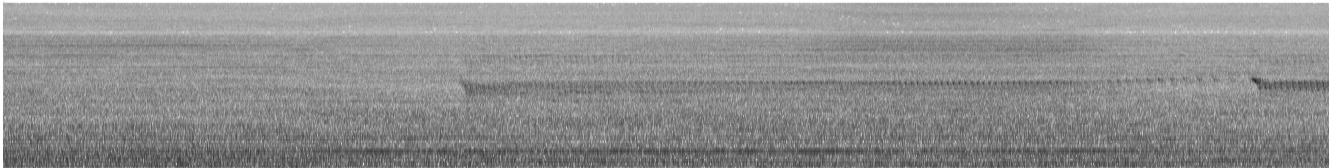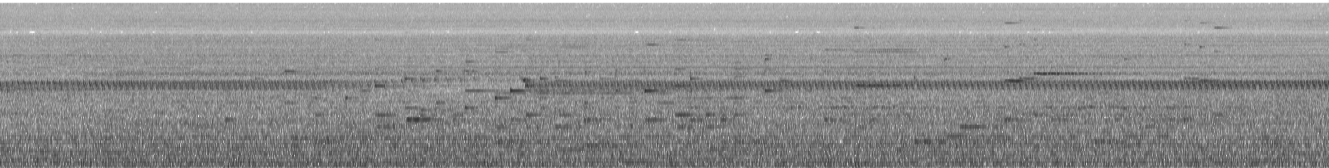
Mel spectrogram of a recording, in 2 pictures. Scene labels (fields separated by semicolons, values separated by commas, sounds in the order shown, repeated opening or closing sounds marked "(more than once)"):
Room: living room; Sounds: vacuum cleaner, bell ringing, phone ringing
